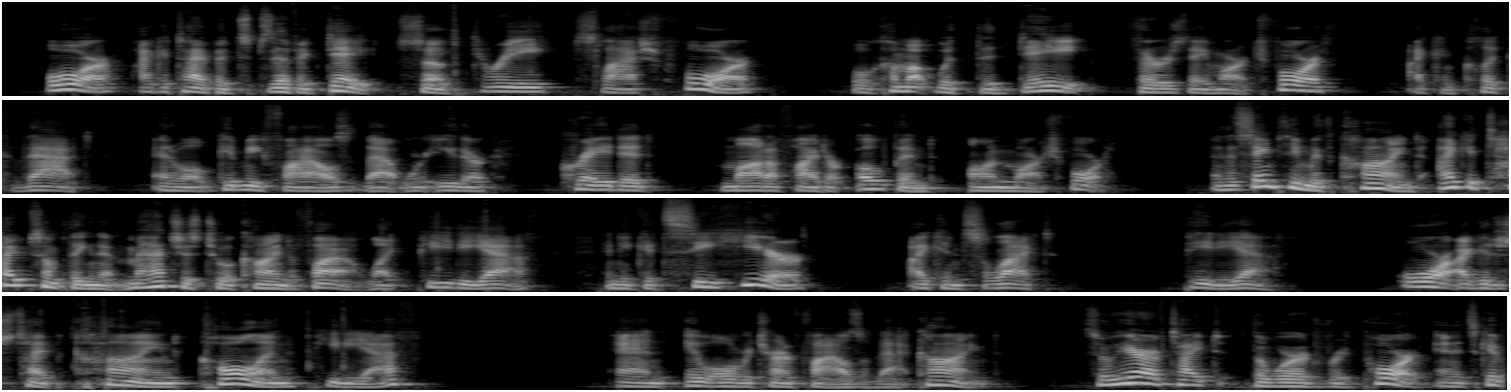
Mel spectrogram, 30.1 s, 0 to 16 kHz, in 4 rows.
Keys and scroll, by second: 1.7-3.0 typing, 16.6-17.9 typing, 22.0 super+a, 22.6-24.7 typing.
